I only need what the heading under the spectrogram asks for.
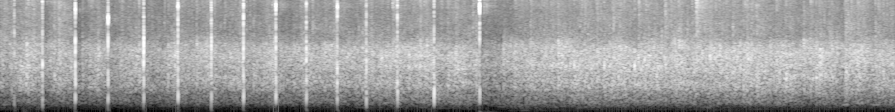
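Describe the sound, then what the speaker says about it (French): An audience at a conference applauds translators: a few sharp, evenly spaced claps ring out near the start before dissolving into a steady, moderate wash of clapping from the room. "je voudrais qu'on les applaudisse parce que je les trouve admirables"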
